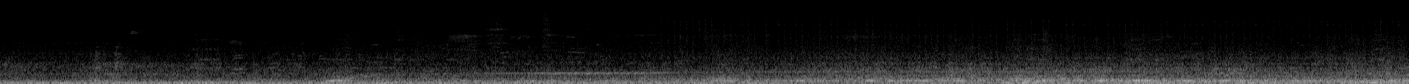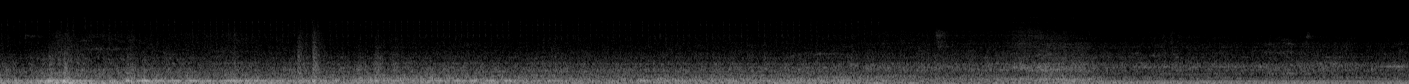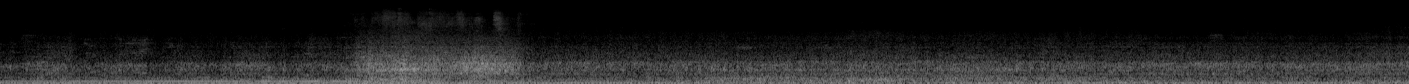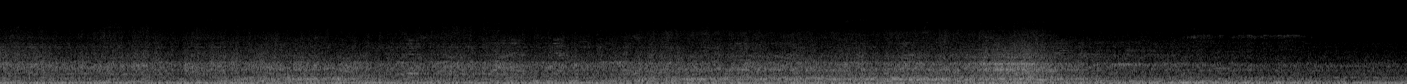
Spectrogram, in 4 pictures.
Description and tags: interior train metro subway underground between two stations overground another train passes
above-ground, field-recording, interior, light-rail, metro, overground, subway, train, travel, travelling, underground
